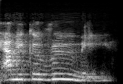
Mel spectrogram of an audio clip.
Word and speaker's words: amigurumi: And I now know how to say amigurumi. Is that right? Nearly. Amigurumi.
